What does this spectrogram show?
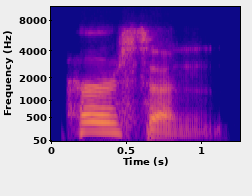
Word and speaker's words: person: exactly right yeah good so we have two syllables the let me just actually go like this so the second the sorry the first syllable is stressed let me change the color so it's person so this one is lower okay like that person um person two syllables the first syllable is Strat good great job how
